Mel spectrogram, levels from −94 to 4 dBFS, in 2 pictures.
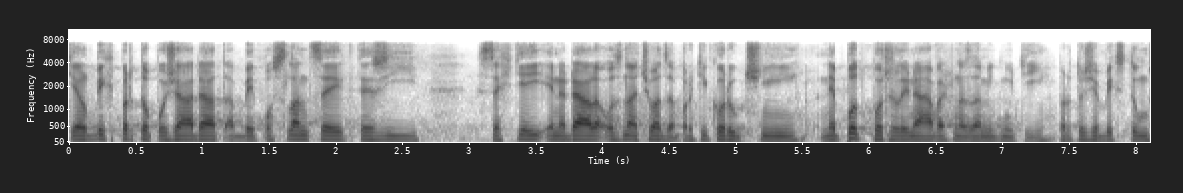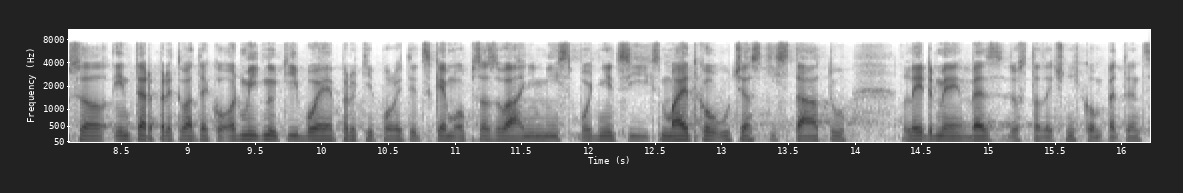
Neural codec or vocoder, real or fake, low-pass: codec, 16 kHz, 4 kbps, X-Codec, HuBERT features, trained on LibriSpeech; fake; 7.2 kHz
